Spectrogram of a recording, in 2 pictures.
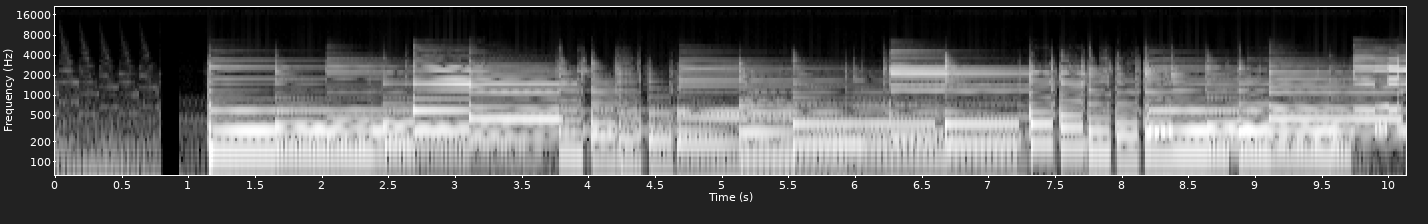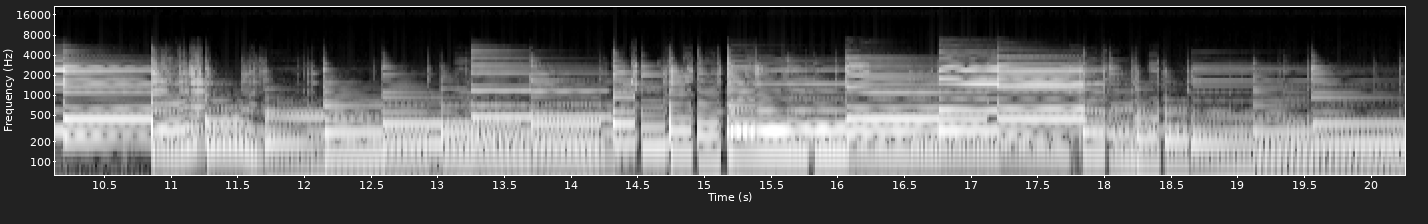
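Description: A rock song opens with a clean electric guitar playing rippling, chiming chords and single notes through a chorus effect, steady and fairly loud, with no voices.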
